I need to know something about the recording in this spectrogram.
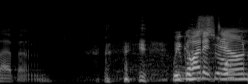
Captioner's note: audience laughs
